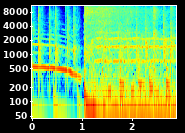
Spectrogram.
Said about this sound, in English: So why don't you all welcome with a fat round of applause from Riverside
